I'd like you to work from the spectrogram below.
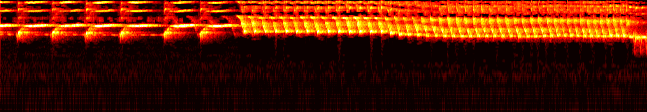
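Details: A Timbrado canary sings several rhythmic falling chirps, then a dense, fast, metallic trill held for several seconds that drops sharply in pitch at the end.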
